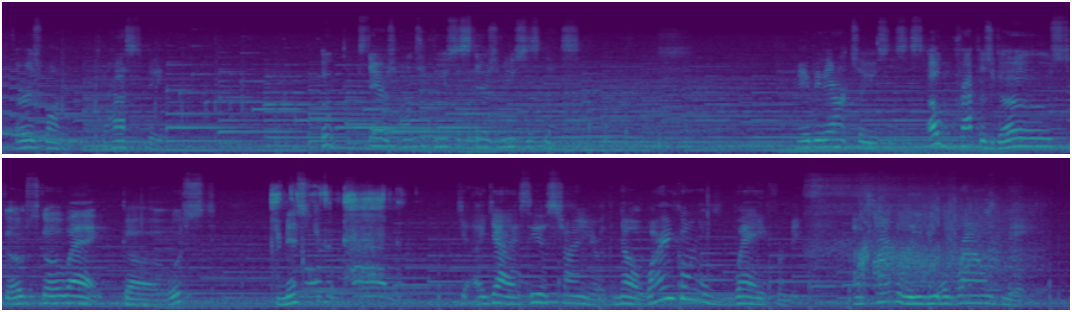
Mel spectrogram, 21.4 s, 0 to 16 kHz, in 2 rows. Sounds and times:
Speech: 0:00.0 - 0:01.6, 0:03.2 - 0:05.8, 0:08.0 - 0:12.8, 0:13.4 - 0:21.0
Music: 0:00.0 - 0:21.3.

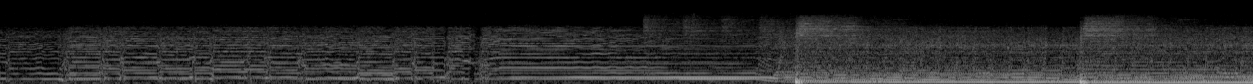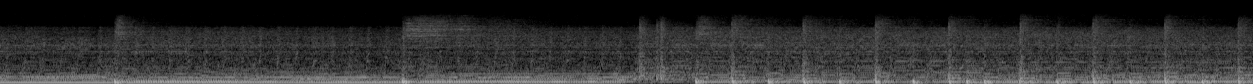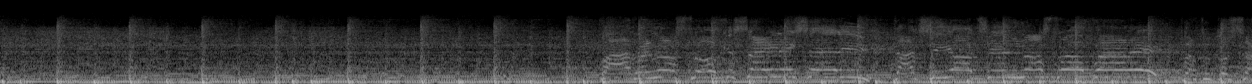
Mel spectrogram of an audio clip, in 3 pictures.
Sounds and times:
Music: 0:00.0 - 0:37.5.

